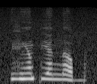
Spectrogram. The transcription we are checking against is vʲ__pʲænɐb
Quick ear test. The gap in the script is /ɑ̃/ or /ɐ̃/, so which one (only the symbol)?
ɐ̃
